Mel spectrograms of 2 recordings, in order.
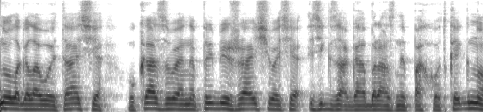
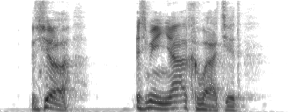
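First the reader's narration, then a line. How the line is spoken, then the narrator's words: Hoarse yelling bearded man. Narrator (Russian): сипло проорал бородатый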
